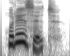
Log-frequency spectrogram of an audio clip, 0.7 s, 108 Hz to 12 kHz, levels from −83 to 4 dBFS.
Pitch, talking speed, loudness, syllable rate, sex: 270 Hz, 255 wpm, -15 LUFS, 6.0 syllables/s, female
